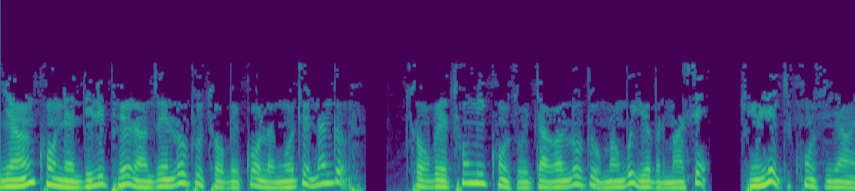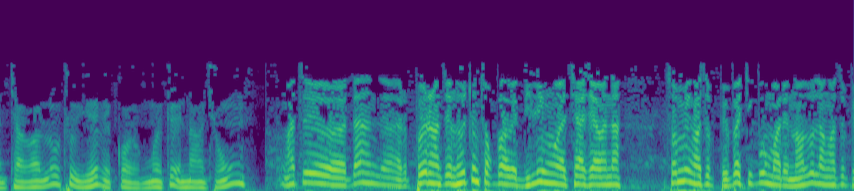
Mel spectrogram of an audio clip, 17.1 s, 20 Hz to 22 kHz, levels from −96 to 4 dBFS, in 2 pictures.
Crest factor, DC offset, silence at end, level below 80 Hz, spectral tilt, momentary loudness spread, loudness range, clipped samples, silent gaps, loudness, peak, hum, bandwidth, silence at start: 14 dB; under 0.1%; 0 s; -36 dBFS; -7 dB/octave; 8 LU; 5 LU; under 0.1%; 3.67-3.86 s, 7.12-7.40 s; -18 LUFS; -4 dBFS; none; 5.8 kHz; 0 s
